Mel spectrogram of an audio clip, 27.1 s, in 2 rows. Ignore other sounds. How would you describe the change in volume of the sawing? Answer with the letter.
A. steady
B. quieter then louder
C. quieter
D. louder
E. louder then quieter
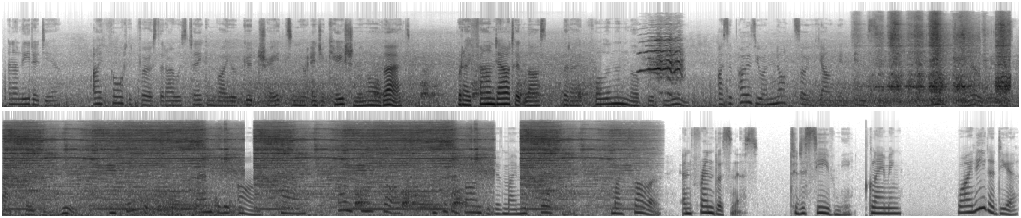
A.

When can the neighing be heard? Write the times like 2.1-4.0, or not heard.
8.4-9.1.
